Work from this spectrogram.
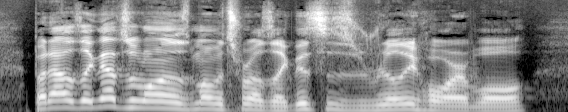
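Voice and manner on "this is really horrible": ordinary delivery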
